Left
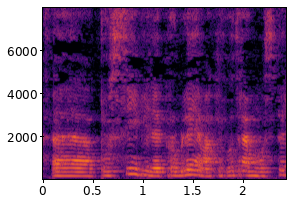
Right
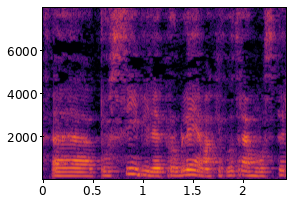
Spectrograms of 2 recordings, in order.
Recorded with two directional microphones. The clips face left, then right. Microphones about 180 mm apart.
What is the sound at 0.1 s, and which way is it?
Speech, 20° right (ahead or behind).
